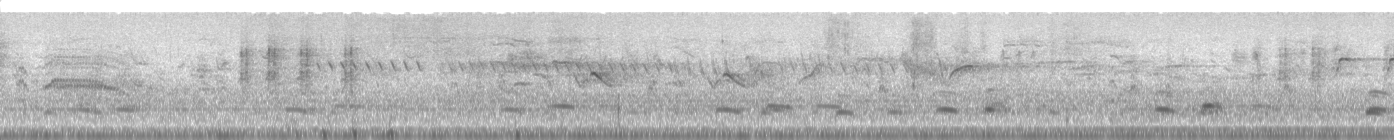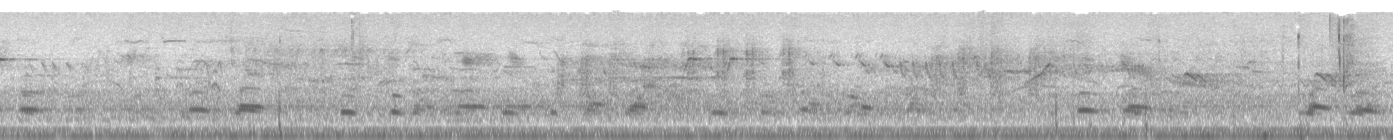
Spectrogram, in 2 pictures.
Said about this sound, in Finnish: Jostain kauempaa joutsenet lähestyy.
